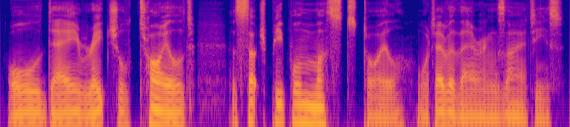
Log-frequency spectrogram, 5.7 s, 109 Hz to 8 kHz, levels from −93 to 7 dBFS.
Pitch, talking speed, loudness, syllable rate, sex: 85 Hz, 125 wpm, -20 LUFS, 3.8 syllables/s, male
